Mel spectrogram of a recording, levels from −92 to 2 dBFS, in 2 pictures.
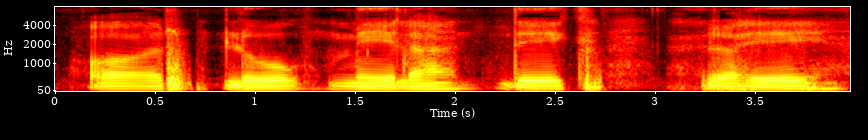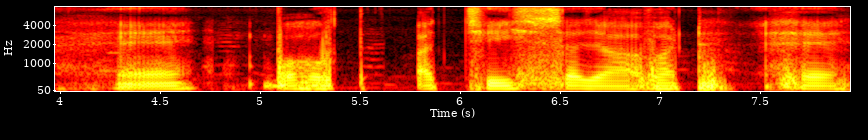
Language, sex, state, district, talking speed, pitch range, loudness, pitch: Hindi, male, Uttar Pradesh, Hamirpur, 75 wpm, 95-100 Hz, -17 LUFS, 100 Hz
